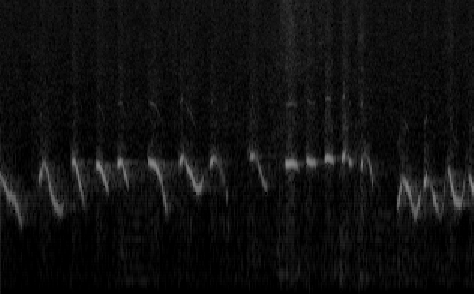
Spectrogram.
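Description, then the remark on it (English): A person whistles a lively, warbling tune of quick repeated notes with bending pitch. The whistling is fairly clear and runs continuously for several seconds with no talking. The person is whistling at someone during a pastor's call to come forward in a church service. “… would look at the unsaved person and start whistling.”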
